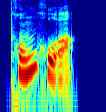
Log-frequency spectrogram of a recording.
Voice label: "同伙", Chinese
